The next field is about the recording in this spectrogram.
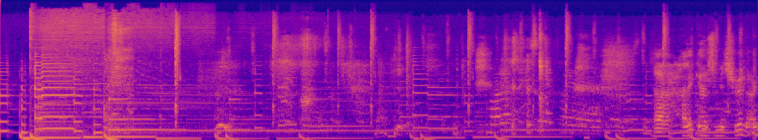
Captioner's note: laughs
